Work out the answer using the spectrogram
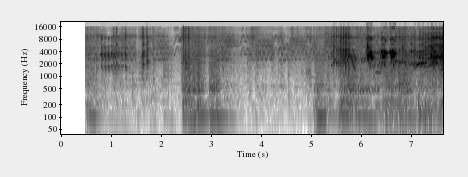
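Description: Budgerigars give quick, high chirps and squawks over a low mechanical hum and bumping noises.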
